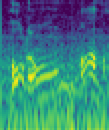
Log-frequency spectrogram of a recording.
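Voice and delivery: excited rider talking to the bike; thrilled outburst. Real, not acted. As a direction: hang on as it surges. Motorcycle pulling hard, thrilled.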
